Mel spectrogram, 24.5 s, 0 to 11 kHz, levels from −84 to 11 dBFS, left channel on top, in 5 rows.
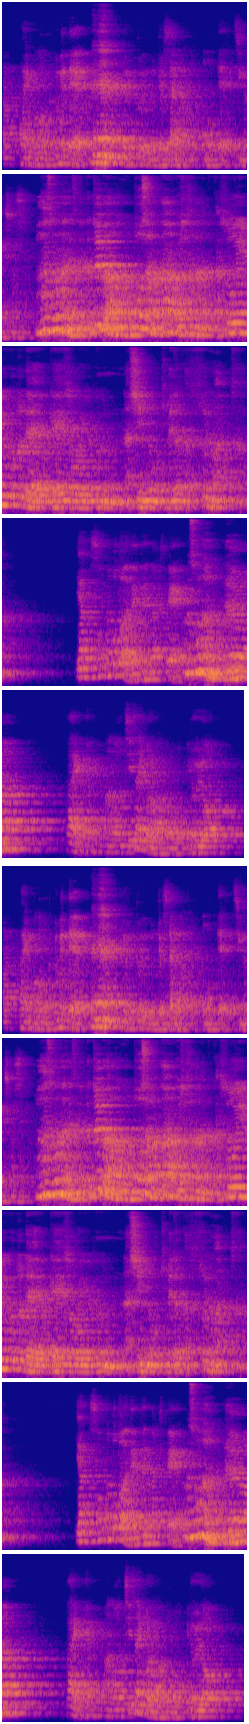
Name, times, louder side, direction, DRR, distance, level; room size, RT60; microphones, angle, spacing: voice 1, 0.3-1.6 2.4-5.4 16.2-18.3 18.7-18.9 19.2-19.8 20.9-23.8, right 1 dB, 80° right, -5 dB, 0.6 m, -28 dB
voice 2, 1.7-2.2 5.5-14.6 18.3-19.4, equal, 20° right, -14 dB, 1.1 m, -21 dB
2.7 x 2.5 x 2.6 m, 2.4 s
head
